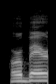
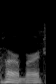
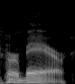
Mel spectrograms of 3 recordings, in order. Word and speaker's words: Herbert: for the giants um her bear is definitely going to be mispronounced his name there people not herbert her bear uh the quarterback for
